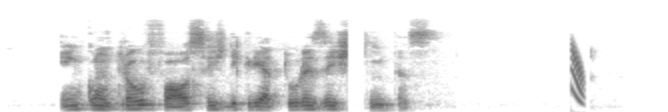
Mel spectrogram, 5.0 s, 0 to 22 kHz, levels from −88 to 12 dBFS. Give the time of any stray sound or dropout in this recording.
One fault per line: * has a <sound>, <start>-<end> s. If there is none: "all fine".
* has a dropout, 2.6-2.7 s
* has a chirp, 4.3-4.4 s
